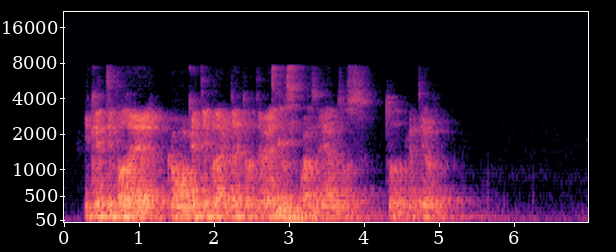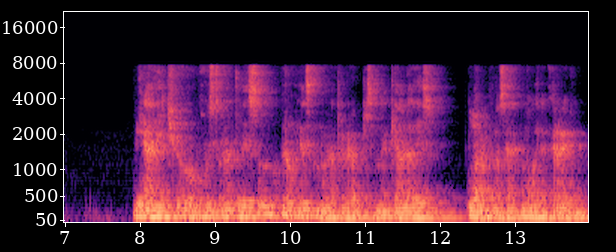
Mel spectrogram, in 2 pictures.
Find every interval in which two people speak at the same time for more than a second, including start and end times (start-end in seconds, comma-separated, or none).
none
